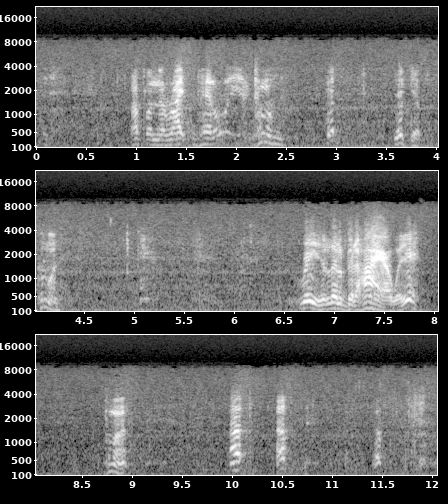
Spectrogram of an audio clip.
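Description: A man talks with encouragement, close by, through an old, muffled recording.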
